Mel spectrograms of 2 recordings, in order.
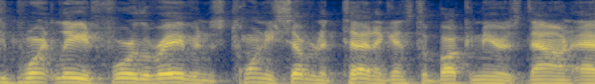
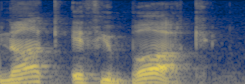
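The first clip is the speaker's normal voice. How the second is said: deliberately exaggerated plain, bland, standard-sounding voice. Game commentator voicing what a player is saying, in the whitest way possible. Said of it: "in the whitest way possible".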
